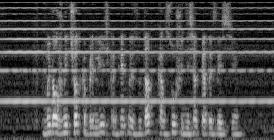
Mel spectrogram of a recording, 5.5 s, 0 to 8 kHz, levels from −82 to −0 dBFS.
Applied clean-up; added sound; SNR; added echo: none; Bowed string instrument; -1 dB; none.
